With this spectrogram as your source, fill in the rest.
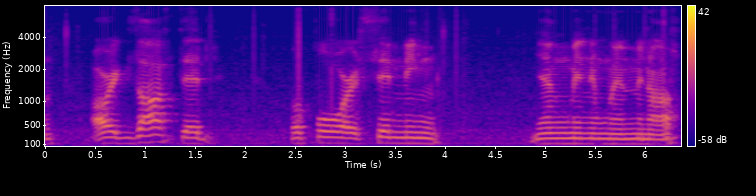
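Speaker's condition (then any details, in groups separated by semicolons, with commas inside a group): Slurred speech after coma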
